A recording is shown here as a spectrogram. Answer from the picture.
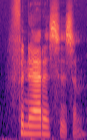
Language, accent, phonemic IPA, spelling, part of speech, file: English, US, /fəˈnæɾ.ɪ.sɪ.zm̩/, fanaticism, noun, En-us-fanaticism.ogg
- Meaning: The characteristic or practice of being a fanatic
